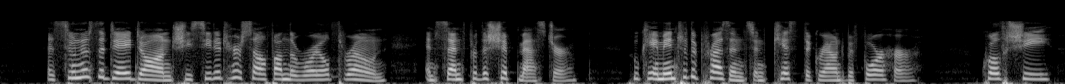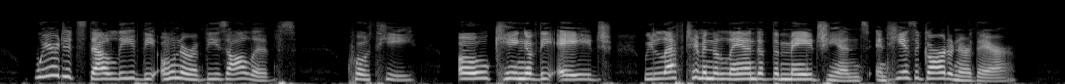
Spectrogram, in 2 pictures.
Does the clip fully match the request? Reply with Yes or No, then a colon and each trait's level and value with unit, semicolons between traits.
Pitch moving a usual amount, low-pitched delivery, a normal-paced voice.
No: average, 4.6 semitones; high, 240 Hz; average, 175 wpm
